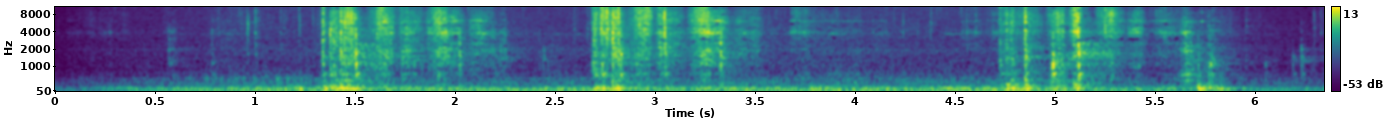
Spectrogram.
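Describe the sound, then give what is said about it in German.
Knife chopping onions and other vegetables, with a few bursts of quick, rapid cuts separated by quieter pauses. The cuts sound moderately loud, and nobody speaks. “Jemand schneidet Gemüse. Ich glaube, er schneidet Zwiebeln.”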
